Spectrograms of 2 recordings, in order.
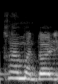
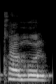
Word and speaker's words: tramadol: Alors, le tramadol est appelé tramol par prononciation erronée dans le milieu.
